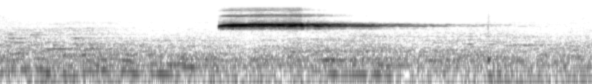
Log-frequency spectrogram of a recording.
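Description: Referee's whistle: one long, shrill blast that starts suddenly about a second and a half in and fades out over a little more than a second, signalling the throw-off that starts play in a youth handball match.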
